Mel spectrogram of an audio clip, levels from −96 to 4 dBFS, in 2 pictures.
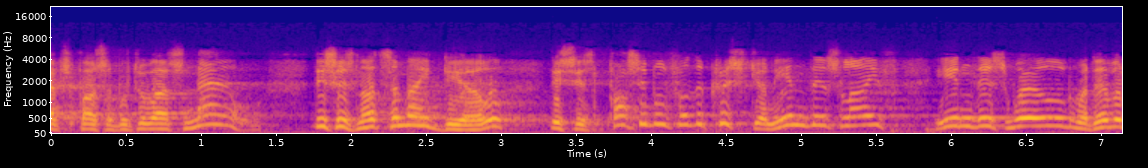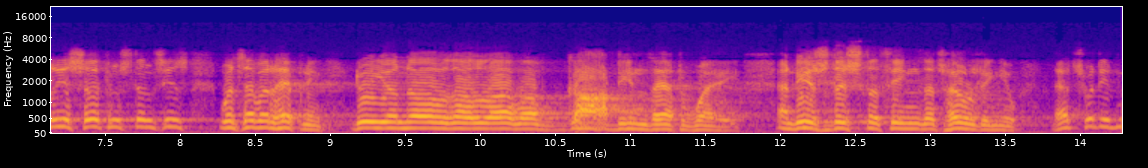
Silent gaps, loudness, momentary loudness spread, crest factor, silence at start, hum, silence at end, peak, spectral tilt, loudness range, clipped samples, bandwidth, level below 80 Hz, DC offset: none; -17 LUFS; 10 LU; 14 dB; 0 s; none; 0 s; -2 dBFS; -6.5 dB/octave; 4 LU; under 0.1%; 6.6 kHz; -50 dBFS; under 0.1%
